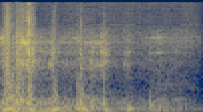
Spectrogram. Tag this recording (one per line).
amp
distortion
effect
electric
guitar
noise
